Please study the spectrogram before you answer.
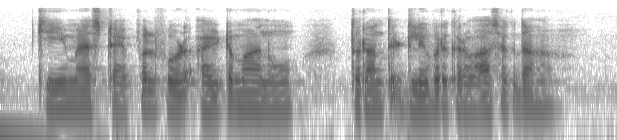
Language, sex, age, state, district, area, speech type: Punjabi, male, 18-30, Punjab, Rupnagar, rural, read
